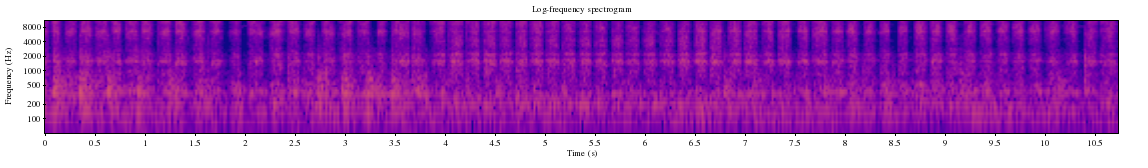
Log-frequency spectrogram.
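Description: Strip of medium-grit abrasive cloth drawn rapidly back and forth around an aluminum coolant hose nipple on a Mercedes-Benz water pump housing, a fast, even run of scraping strokes. The abrasive is smoothing out corrosion pitting so the radiator hose will seal.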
